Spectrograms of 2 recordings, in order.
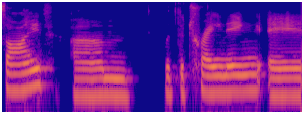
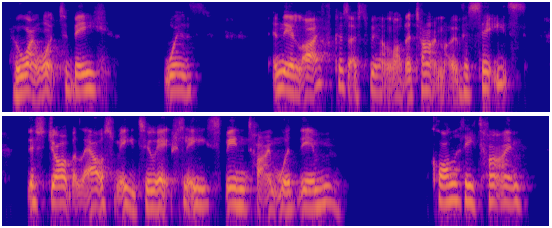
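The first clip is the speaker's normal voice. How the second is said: crying, tearful, breaking voice. Speaker sharing their personal reasons for working, crying while speaking. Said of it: "I have no idea why I'm crying".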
